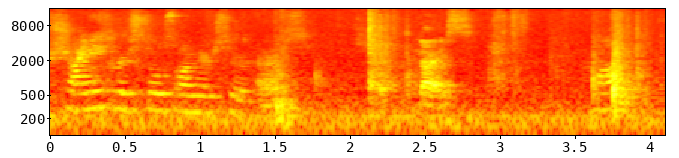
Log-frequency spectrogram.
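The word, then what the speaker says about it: gneiss: Nice. Huh? It's pronounced nice.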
